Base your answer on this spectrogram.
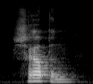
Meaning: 1. to cross out 2. to cancel, to annul 3. to remove or discard, to scrap
- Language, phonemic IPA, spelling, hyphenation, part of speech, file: Dutch, /ˈsxrɑ.pə(n)/, schrappen, schrap‧pen, verb, Nl-schrappen.ogg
